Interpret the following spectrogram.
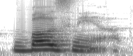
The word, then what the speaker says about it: Bosnia: Bosnia. Bos is the strong syllable there.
